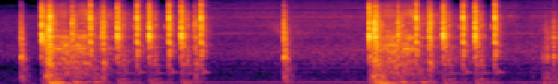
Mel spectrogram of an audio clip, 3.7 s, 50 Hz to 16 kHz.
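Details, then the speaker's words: 2005 Sea-Doo supercharged jetski with new battery and reassembled solenoid: two bursts of rapid dry clicking, no crank; jumping the solenoid failed, starter won't turn the motor, being replaced. "All right, guys, so I just tried jumping the solenoid, did not work. Starter will not turn this motor over."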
